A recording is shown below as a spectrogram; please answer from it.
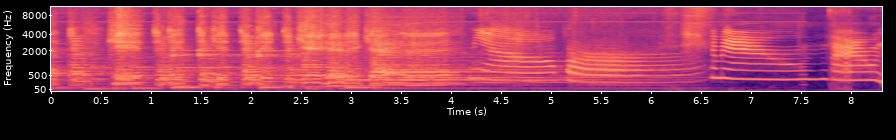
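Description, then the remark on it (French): After a busy, loud stretch of voices and music, people imitate a cat with three long, wavering, drawn-out meows in a row, each rising and falling in pitch, loud. “c'est faire le chat. Comment vous faites le chat, vous c'est un peu le chat rock.”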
